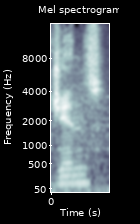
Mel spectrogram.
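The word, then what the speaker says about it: Djinn: Just for future reference you don't pronounce the d oh Gins so they're just Gins the D is silent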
